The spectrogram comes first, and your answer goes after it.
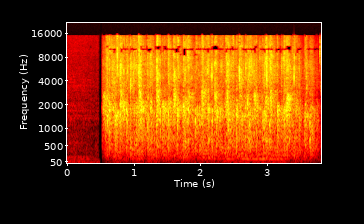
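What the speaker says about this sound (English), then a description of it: "There were many rounds of applause for more than two dozen asylum seekers" A large crowd breaks into loud, sustained applause after a quiet start, many hands clapping densely and evenly throughout.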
